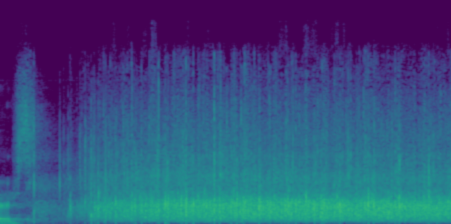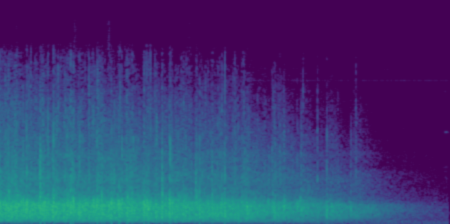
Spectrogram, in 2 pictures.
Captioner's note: applause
